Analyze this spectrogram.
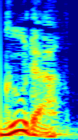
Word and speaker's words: Gouda: And so the shop attendant says, "Well, we just got a new shipment of Gouda."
